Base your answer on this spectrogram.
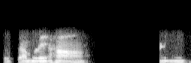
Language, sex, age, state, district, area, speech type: Marathi, female, 45-60, Maharashtra, Mumbai Suburban, urban, conversation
